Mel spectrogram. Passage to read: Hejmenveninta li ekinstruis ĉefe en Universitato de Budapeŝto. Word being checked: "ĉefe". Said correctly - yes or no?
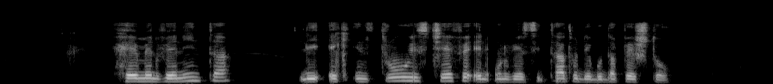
yes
